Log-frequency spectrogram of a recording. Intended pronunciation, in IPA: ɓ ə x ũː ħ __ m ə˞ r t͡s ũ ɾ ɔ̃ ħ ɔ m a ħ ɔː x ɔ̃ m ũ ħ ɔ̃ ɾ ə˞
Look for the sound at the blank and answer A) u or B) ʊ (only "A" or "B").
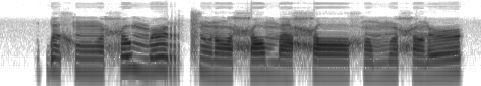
A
